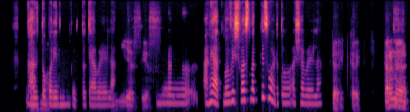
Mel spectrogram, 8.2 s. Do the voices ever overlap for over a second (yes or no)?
no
